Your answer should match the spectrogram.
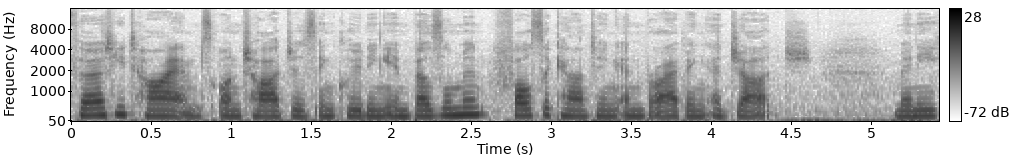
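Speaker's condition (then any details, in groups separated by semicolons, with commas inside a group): No condition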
